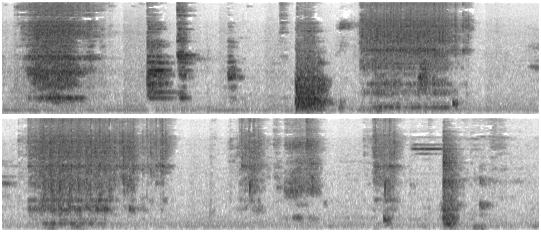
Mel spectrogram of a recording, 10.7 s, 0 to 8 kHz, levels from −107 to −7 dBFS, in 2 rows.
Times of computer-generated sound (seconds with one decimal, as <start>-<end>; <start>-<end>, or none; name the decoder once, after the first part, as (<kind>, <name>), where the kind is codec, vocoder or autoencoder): none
